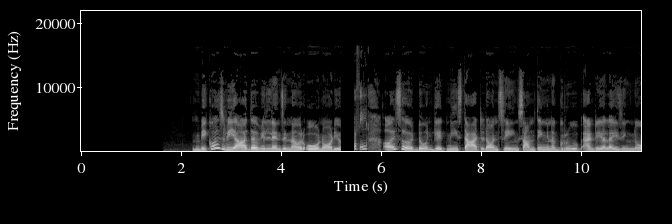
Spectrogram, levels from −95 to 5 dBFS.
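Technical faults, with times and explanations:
5.19–5.47 s, playback stall: the speech cuts off mid-flow and the output goes fully silent for about 280 ms before sound returns. The likely cause is the player running dry of buffered data, or its audio thread being blocked, so nothing reached the output until it recovered. On a waveform this is a flat, silent stretch beginning abruptly. On a spectrogram it is an empty vertical band across all frequencies, with no decay or fade at either edge.
5.47–5.75 s, catch-up at higher speed: right after the silence, the speech resumes at double speed and is pitched up by nearly ten semitones for roughly 0.28 s, then snaps back to normal rate. The player is racing through its backlog by resampling, which raises tempo and pitch together, giving the brief chipmunk-like squeak. On a spectrogram the harmonics and formants shift sharply upward and sit closer together in time. 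The waveform shows compressed, denser cycles until 5.75 s.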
